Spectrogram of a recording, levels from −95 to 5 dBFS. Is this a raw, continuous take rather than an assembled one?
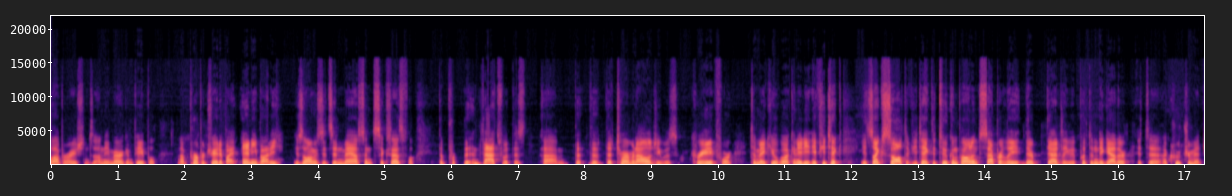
no; 1 cut; at 16.3 s

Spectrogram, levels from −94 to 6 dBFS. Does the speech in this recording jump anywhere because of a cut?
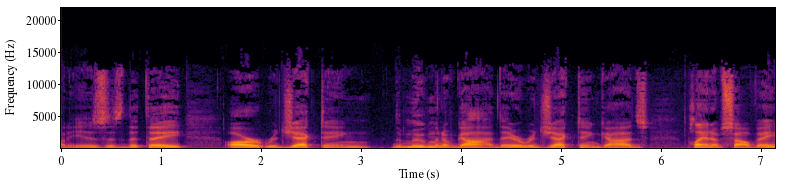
no; 0 cuts

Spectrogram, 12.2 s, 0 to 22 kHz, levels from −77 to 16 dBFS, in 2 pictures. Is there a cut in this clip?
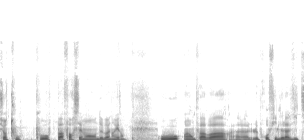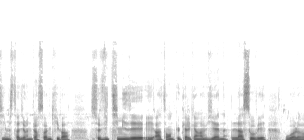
yes; 1 cut; at 3.1 s

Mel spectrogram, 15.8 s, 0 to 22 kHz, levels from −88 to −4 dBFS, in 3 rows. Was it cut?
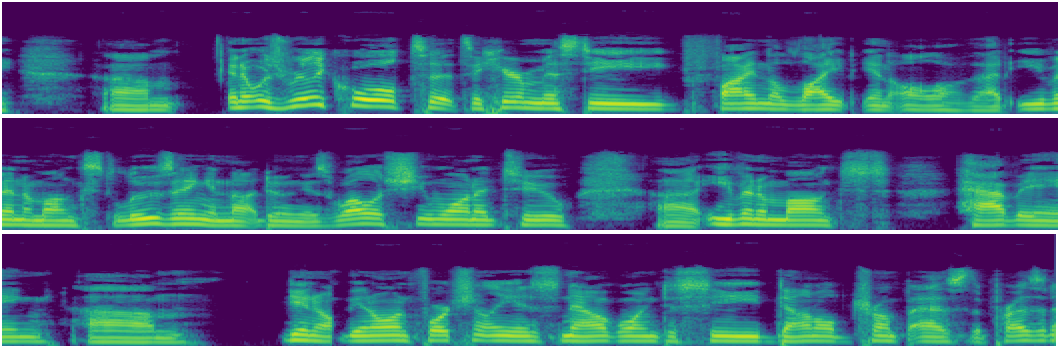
yes; 2 cuts; at 10.9 s, 12.2 s

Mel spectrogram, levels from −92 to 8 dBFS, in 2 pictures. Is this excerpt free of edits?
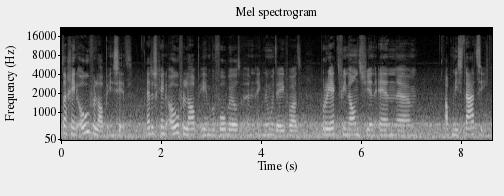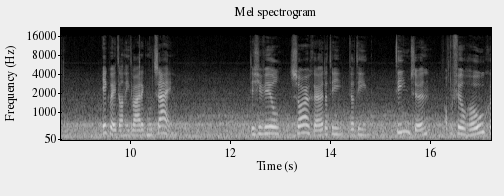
no; 2 cuts; at 9.4 s, 14.4 s

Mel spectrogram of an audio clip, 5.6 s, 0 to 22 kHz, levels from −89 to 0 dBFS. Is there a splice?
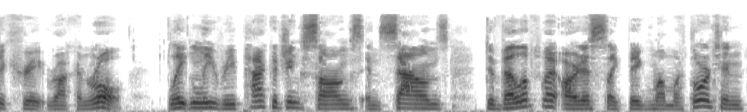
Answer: no; 0 cuts

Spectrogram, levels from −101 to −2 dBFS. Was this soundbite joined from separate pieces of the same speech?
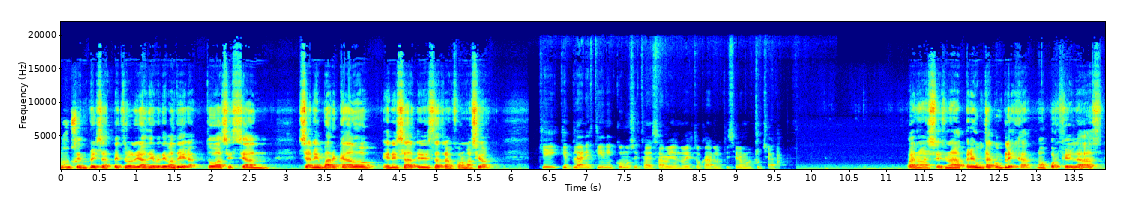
yes; 2 cuts; at 4.3 s, 6.2 s

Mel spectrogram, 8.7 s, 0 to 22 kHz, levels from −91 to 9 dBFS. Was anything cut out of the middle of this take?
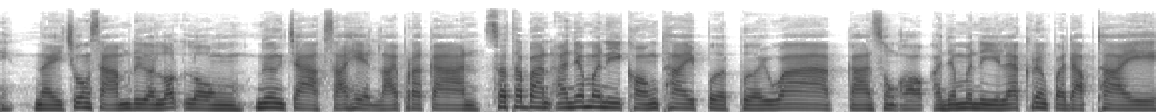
yes; 1 cut; at 3.6 s

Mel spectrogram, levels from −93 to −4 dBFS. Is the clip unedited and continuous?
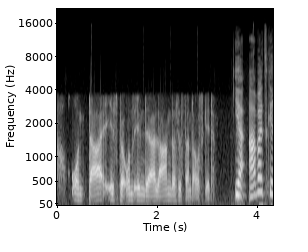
yes; 0 cuts

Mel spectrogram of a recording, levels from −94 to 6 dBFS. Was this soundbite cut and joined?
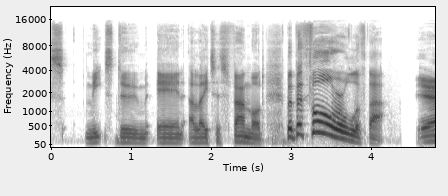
no; 0 cuts

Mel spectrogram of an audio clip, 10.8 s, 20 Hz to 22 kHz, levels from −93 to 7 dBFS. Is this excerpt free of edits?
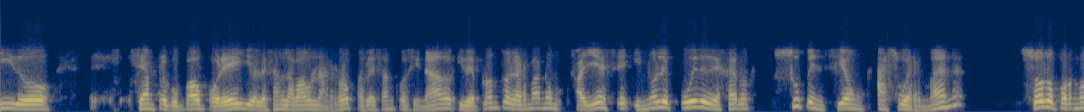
no; 2 cuts; at 3.7 s, 8.7 s

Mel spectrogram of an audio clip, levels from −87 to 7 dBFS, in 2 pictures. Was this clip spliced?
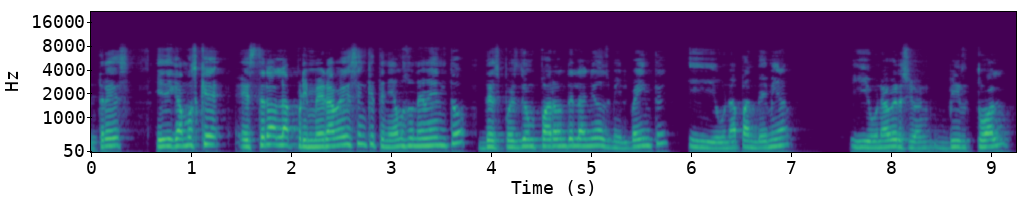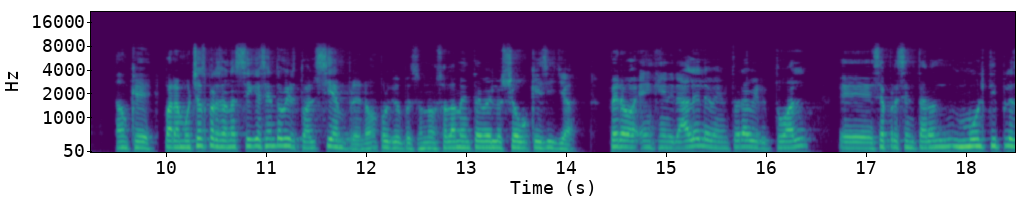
no; 0 cuts

